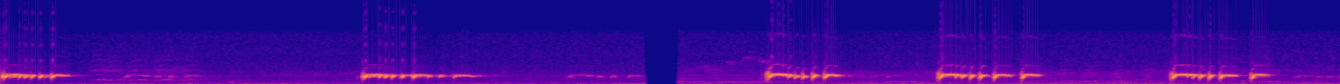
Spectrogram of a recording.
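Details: Zebra dove giving repeated cooing phrases to stir rivals to call. Each phrase has a few clipped notes that slur into a sustained soft tone. A brief silent break comes mid-recording.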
